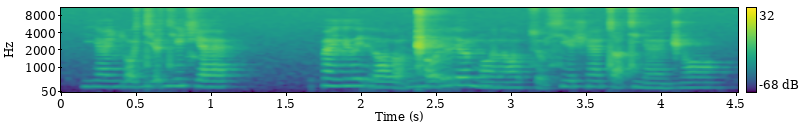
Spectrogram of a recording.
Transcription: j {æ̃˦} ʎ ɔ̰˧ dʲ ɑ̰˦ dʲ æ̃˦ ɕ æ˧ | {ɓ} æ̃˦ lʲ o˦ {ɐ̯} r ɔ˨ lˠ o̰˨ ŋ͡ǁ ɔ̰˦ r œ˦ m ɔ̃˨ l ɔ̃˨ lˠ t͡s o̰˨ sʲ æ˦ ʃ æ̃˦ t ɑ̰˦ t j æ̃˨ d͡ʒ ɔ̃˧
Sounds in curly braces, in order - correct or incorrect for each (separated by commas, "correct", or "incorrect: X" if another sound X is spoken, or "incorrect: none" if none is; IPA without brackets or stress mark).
incorrect: æ̃˧, incorrect: p, incorrect: e̯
